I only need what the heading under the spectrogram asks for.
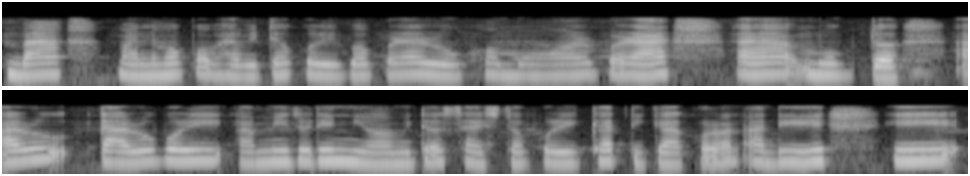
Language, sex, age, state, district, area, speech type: Assamese, female, 18-30, Assam, Majuli, urban, spontaneous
